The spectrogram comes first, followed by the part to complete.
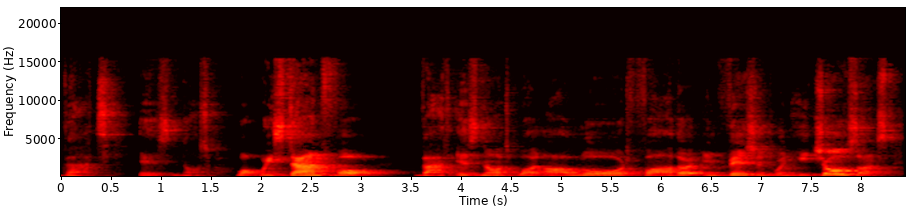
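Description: Casting: male actor for grave, righteous archangel brother, declamatory audio drama style, fairly high male voice, drenched in echo. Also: pushed and bright. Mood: stern, indignant. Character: stern archangel brother, solemn and sorrowfully righteous. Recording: heavily echoing voice.

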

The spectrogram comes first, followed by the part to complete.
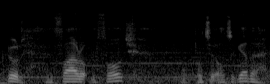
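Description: A man's voice: medium pitch, animated, fast, very noisy, lightly acted. An actor playing a stern, proud middle-aged blacksmith father in a video game, plain-spoken and admonishing. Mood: businesslike, pleased. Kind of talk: video game cutscene acting. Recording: game music behind the voice.

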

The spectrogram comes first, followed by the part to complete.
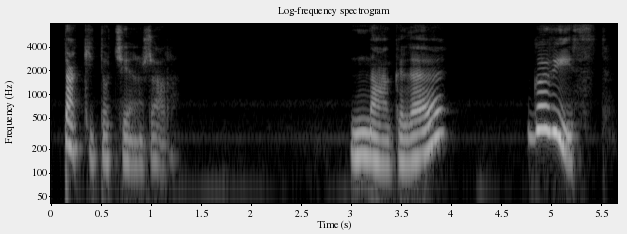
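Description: Lady reading a kids poem, theatrical, high voice, really slow. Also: a little mellow. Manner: theatrical, deliberate, dramatic pauses. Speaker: poem reader. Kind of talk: expressive children's poetry recitation.

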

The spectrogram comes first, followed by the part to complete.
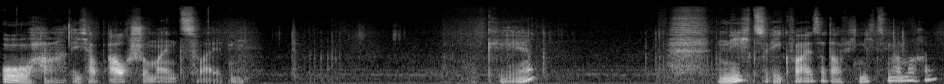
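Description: A man's voice: lowish voice, wildly swooping pitch, slow, pauses often. A man, casually explaining a board game in an encouraging, playful way, like a dad hosting. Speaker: host of a family board game channel, father. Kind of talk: casual explanatory game play-through with a child. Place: indoors at a table at home. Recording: clearly noisy room, clicking game pieces.

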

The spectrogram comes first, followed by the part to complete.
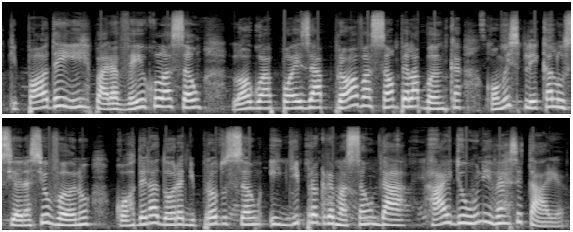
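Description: A woman's voice: fairly high pitch, normal speed, hardly any pauses. A woman reporter narrating a scripted news story. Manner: clear even narration.

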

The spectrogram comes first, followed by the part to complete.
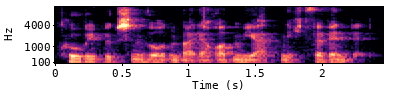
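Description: An actor playing a reflective, educated seaman who narrates his voyage in a measured, literate way in a radio play. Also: fairly low pitch, fairly even intonation, sharp tone. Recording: echoey old recording with faint noise.

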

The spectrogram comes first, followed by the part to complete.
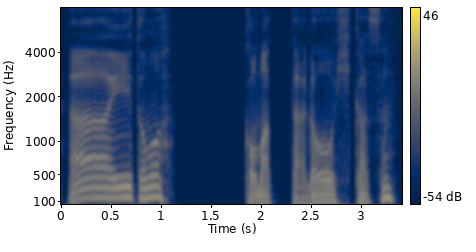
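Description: A man playing an upper-class husband in a radio drama, suave and indulgent, teasing with gentle condescension. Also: mid-range voice, expressive, takes it slowly, smooth, dry recording, clean studio sound. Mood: affectionate, teasing.

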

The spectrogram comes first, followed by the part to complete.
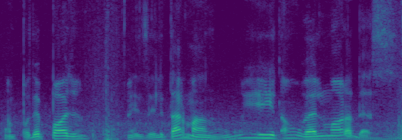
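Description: A man's voice: a little high, big pitch swings, fast talker, vocal fry, music in the background. A man playing an easygoing small-town bartender in an audio drama, talking in a colloquial, familiar way. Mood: casual.

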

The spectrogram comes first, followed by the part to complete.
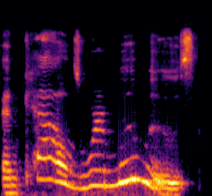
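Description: A woman's voice: high-pitched, huge pitch swings, very slow, warm tone, voice pushed up, heavily acted. A woman voicing gushing little kitten sisters in a storybook, with childlike, singsong replies. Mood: matter-of-fact.

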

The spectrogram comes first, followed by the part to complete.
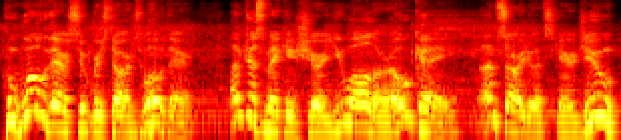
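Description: Man doing a welcoming animatronic bear host, mid pitch, very animated delivery, music under it. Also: moderate pace, close to an everyday voice. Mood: showman. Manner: showman, welcoming. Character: warm fatherly animatronic bear entertainer.

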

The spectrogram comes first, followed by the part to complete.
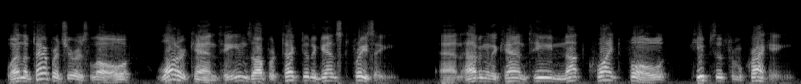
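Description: A man's voice: fairly high pitch, huge pitch swings, moderate pace, darkish tone. A man reading a scripted 1950s military training film narration in a formal, clipped, instructional manner. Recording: dull lo-fi 1950s film soundtrack.

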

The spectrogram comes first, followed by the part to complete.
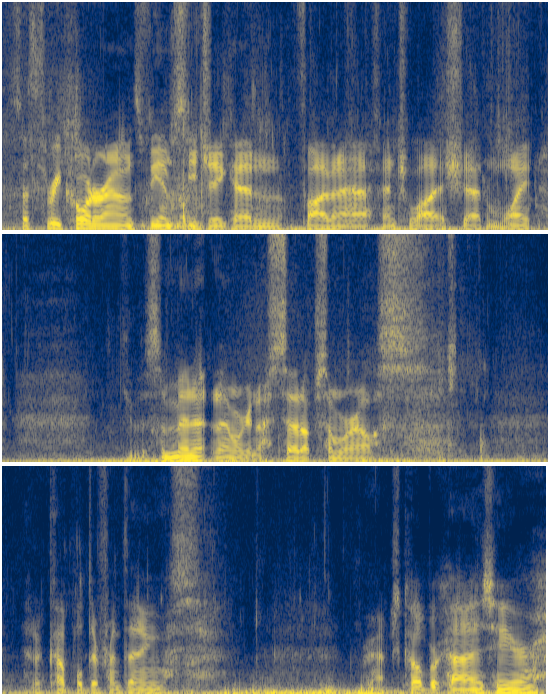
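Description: Casual man vlogging through loud wind noise. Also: medium pitch, little pitch movement, moderate pace, gravelly. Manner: laid-back, colloquial, often talking to himself. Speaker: kayak fishing vlogger. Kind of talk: casual fishing vlog commentary. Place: outdoors in a kayak on open sea. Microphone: action camera mounted on kayak or body.

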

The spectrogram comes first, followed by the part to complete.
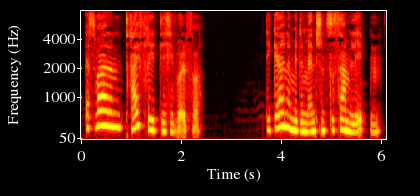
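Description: A woman reading a short homemade fairy tale aloud, slow and deliberate, leaning gently into key words. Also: a little high, very animated. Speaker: storyteller. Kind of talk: slow storybook narration.

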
